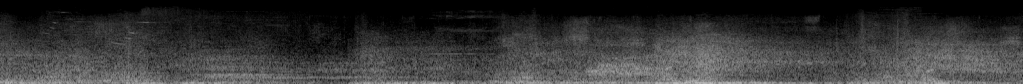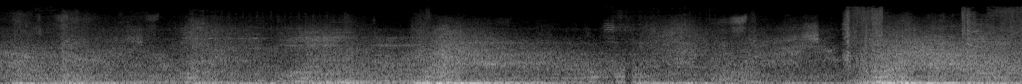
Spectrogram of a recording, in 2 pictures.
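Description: Spell effects whoosh and crackle in a game battle.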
